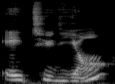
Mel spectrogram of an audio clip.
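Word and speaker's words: étudiant: i can say etudian notice that the t is silent at the end and we have a nasal vowel at the end of that word but if i'm describing myself as female then i'm going to say just so i'm going to add an e to the end and i'm going to pronounce that t so it's really just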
